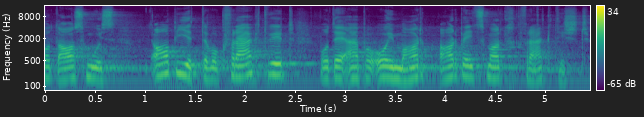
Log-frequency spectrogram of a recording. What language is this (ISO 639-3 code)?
gsw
